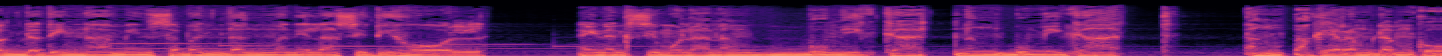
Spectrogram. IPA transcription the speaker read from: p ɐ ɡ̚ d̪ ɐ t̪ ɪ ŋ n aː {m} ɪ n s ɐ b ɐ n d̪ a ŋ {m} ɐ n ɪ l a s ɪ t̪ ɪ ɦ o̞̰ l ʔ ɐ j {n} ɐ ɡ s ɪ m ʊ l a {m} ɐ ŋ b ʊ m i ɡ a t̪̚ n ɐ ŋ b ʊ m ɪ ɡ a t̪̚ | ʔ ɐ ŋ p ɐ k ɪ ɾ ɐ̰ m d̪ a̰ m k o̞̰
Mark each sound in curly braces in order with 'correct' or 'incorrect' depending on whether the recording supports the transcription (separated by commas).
correct, correct, correct, incorrect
